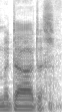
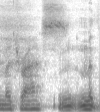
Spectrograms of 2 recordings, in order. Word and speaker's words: Madras: the madadas that's the one because I can't pronounce the madadas no but what what do you call it the minute The Madras oh yeah the chicken Madras yeah so it's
